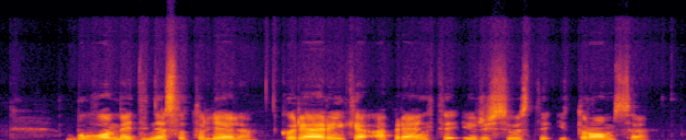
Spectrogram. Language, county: Lithuanian, Telšiai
